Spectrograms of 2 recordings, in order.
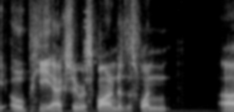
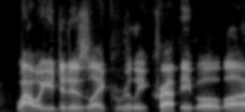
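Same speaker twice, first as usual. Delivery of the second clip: usual speaking voice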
